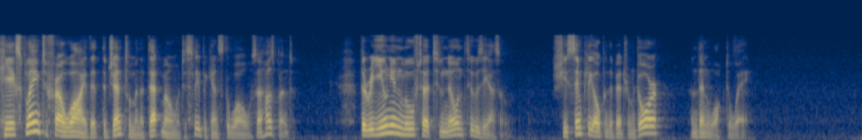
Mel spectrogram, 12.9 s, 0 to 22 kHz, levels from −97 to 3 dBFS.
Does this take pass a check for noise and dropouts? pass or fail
pass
